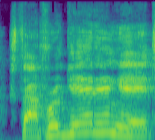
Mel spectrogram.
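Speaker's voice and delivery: ordinary talk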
